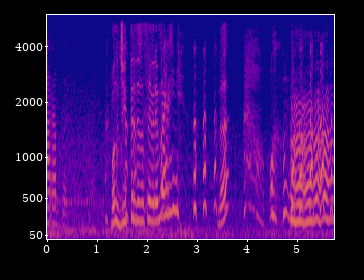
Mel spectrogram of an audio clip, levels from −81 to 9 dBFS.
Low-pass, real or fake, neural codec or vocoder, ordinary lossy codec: 5.4 kHz; real; none; none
